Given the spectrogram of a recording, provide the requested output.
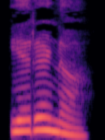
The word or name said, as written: ಏರಣ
